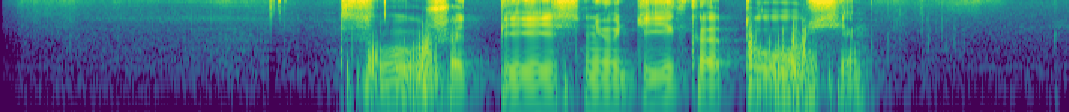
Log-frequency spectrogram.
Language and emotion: Russian, sad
